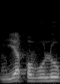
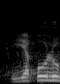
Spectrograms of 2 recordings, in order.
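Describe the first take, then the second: First: Said in the usual way. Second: یقولو with the و as a long oo; contracted pronunciation. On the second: Shown as a demonstration. Teacher showing how the verb is read, یقولو contracted to a long oo. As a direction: glide through یقولو as ya-qoo-loo, no w sound. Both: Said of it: "یقبلو کو یقولو پڑھتے ہیں".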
